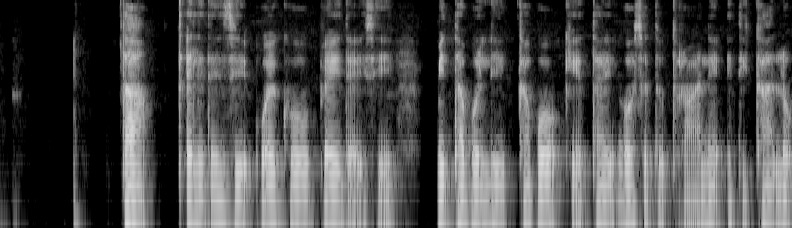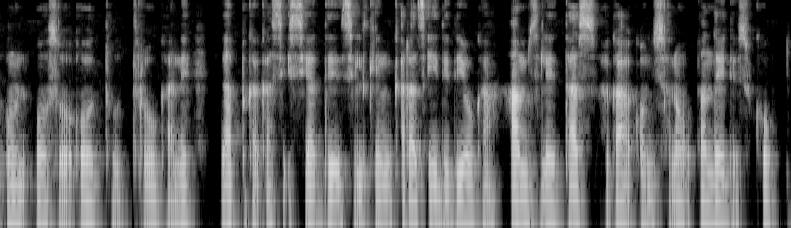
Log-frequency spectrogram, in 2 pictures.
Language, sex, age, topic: Gamo, male, 25-35, government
